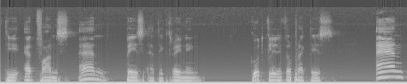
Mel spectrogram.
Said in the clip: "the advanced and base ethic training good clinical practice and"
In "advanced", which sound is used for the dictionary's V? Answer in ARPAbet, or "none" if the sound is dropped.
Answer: F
